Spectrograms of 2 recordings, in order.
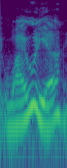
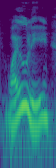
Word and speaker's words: Guayule: I'm not even going to pronounce it anymore because I just keep wanting to say the G.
